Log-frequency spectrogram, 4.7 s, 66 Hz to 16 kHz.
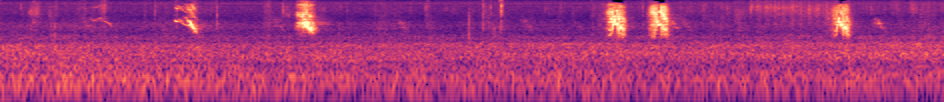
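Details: Sparrows coming to be fed at a Tenmangu shrine on 24 June 2021; scattered short high chirps, some sharp and upslurred, with gaps between, over a low background hum.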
